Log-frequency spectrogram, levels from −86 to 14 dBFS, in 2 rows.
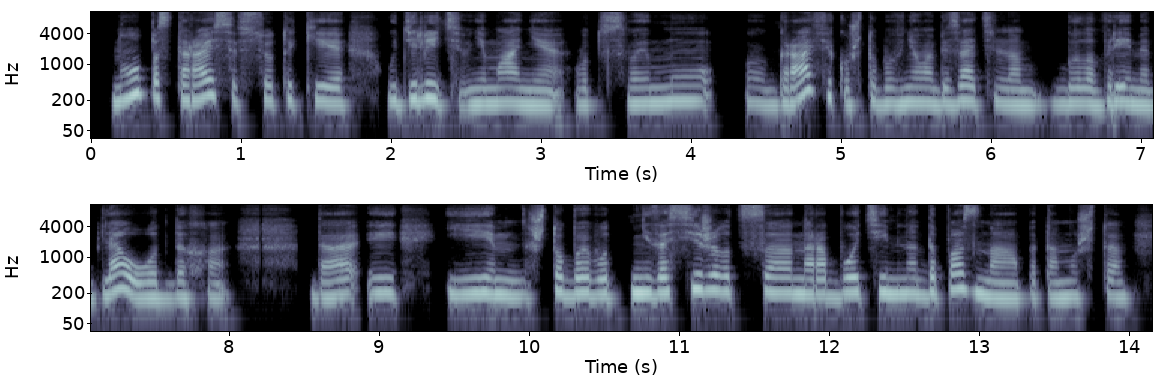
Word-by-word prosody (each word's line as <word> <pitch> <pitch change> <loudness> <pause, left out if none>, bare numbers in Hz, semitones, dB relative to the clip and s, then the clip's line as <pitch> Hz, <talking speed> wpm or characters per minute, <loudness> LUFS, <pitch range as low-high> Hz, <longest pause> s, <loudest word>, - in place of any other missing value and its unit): но 230 +9 +5
постарайся 220 -1 +2
всё-таки 180 -1 -3 0.2
уделить 195 -2 +1
внимание 165 -1 0
вот 160 0 -8
своему, 180 +2 -2 0.2
э, 175 -2 -8
графику, 180 - +1
чтобы 170 +1 -4
в 170 - -1
нём 180 0 0
обязательно 170 -1 -1
было 165 +2 -3
время 170 0 0
для 190 +10 +2
отдыха, 165 -1 -1 0.5
да, 175 +3 0
и 200 0 -2 0.3
и 190 -2 +1
чтобы 200 +2 +2
вот 190 -2 -1
не 200 0 +6
засиживаться 210 -1 +2
на 190 -1 +3
работе 195 +3 +1
именно 195 0 +2
допоздна, 190 -6 +1
потому 165 +1 -4
что, 165 +1 -4
180 Hz, 125 wpm, -23 LUFS, 165-200 Hz, 0.5 s, не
